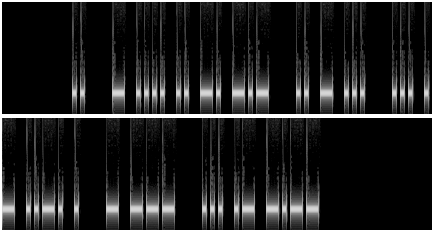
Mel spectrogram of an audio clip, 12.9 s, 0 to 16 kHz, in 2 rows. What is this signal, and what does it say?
Morse code, heard as a keyed tone, about 20 wpm, 700 Hz. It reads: I THINK ITS SAFE TO SAY
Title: Sets of 6 Words - 20wpm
